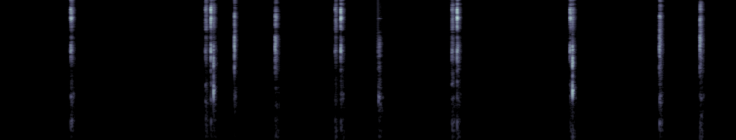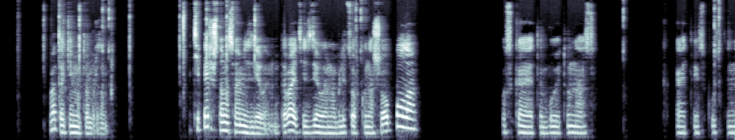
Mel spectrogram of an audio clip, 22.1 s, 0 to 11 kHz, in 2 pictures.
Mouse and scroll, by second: 0.1 middle click, 0.7-3.7 drag, 3.7 middle click, 4.2 click, 4.4-4.9 scroll up 4, 5.1-6.0 drag, 6.0 middle click, 6.2 click, 6.4 middle click, 6.6 middle click, 6.8 middle click, 7.1 middle click, 7.5 click, 7.7 middle click, 8.0 middle click, 8.3 middle click, 8.4-9.2 drag, 9.2 scroll down 1, 9.4 click, 9.7 middle click, 11.0 click, 11.2-11.6 middle drag, 11.8-12.1 middle drag, 12.5 click, 12.9 middle click, 13.6-14.0 middle drag, 16.3 click, 20.2 click, 21.6 click.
